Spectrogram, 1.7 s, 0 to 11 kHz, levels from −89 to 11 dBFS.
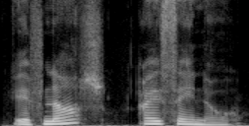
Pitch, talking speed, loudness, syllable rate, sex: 215 Hz, 180 wpm, -17 LUFS, 4.1 syllables/s, female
